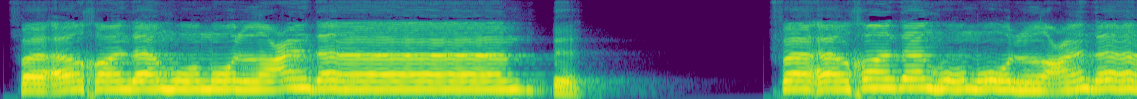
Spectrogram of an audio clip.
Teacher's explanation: Huruf ba yang disukunkan ketika waqaf menjadi qalqalah kubra, pantulannya besar.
